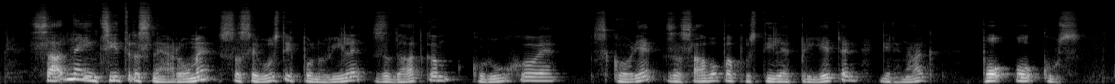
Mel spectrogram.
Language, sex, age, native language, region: Slovenian, male, 60+, Slovenian, Drava region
